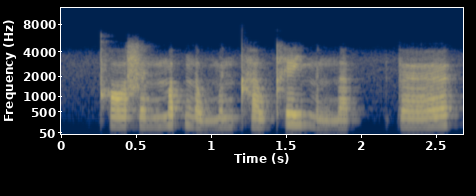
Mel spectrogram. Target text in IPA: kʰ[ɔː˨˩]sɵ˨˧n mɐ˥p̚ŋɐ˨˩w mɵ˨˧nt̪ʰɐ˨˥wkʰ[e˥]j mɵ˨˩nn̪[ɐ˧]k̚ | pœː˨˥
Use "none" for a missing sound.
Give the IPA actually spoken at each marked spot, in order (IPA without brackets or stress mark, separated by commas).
ɔː˨, e˥, ɐ˨˥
